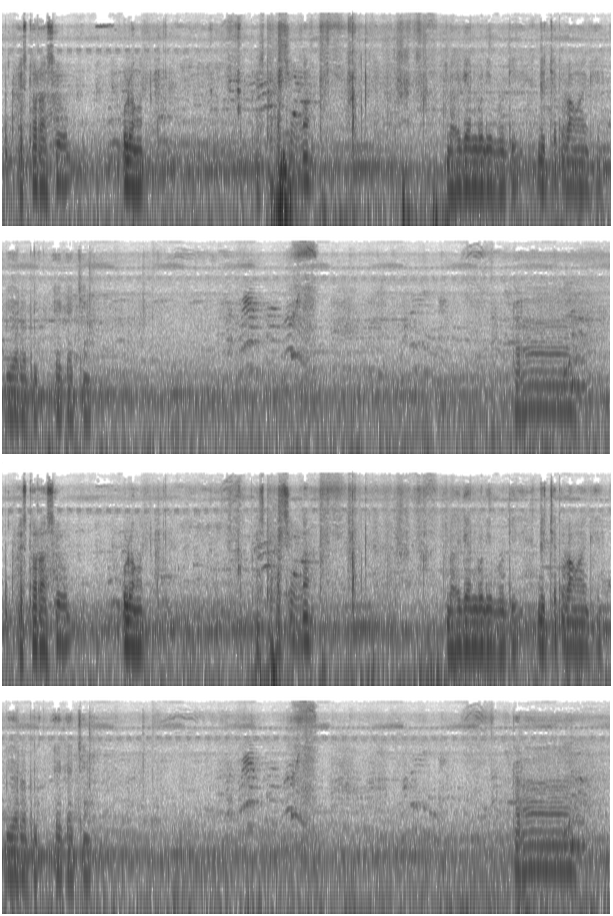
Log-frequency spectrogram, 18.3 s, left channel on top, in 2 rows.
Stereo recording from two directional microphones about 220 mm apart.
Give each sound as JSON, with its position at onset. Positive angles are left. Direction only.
{"t": 0.0, "sound": "a sound", "side_deg": -10}
{"t": 1.8, "sound": "speech", "side_deg": -5}
{"t": 3.5, "sound": "speech", "side_deg": -20}
{"t": 4.8, "sound": "a sound", "side_deg": -10}
{"t": 6.7, "sound": "speech", "side_deg": -10}
{"t": 13.5, "sound": "music", "side_deg": -10}
{"t": 16.8, "sound": "mantra", "side_deg": -15}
